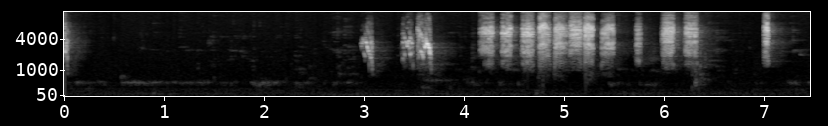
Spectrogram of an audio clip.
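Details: Happy pet budgerigar chirping: a few scratchy notes, then a rapid burst of about a dozen bright, high buzzy chirps over two seconds, ending with one more sharp chirp; otherwise quiet room.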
